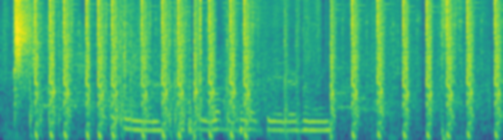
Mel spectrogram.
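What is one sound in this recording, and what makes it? A rifle fires rapid shots close by.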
